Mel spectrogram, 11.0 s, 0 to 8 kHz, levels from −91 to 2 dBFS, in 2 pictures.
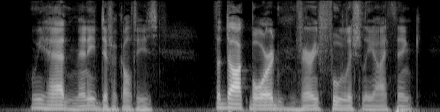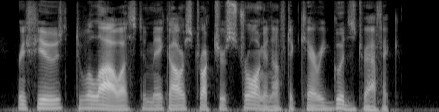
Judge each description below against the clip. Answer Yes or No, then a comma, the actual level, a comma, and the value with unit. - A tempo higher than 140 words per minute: No, slow, 135 wpm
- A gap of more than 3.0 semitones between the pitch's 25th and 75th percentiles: Yes, average, 4.0 semitones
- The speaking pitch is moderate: No, very low, 90 Hz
